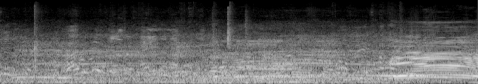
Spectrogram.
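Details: Sahiwal cattle at a busy cattle market on 23 August 2025, where a Sahiwal bull calf is being bought; a low, harmonic moo swells near the end over steady crowd chatter and market bustle.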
